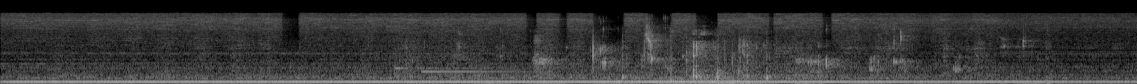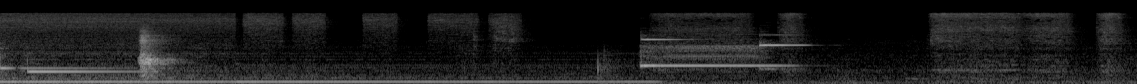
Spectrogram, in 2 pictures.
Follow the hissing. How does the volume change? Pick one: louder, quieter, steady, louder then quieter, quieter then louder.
quieter.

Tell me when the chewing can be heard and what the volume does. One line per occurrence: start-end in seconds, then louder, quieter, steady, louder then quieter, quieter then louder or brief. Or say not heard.
3.9-10.6 louder then quieter.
